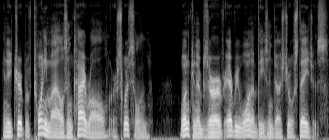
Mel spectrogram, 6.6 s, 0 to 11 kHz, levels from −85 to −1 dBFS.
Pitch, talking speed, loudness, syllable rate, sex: 100 Hz, 175 wpm, -17 LUFS, 5.8 syllables/s, male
